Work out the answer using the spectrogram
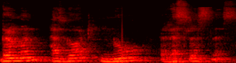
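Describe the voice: A man with an Indian accent speaks at a slow pace and a fairly high pitch. Strong room echo surrounds his voice.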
